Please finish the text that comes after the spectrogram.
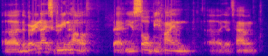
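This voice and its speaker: A man narrating a tabletop game as game master, improvising in a halting way. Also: deep voice, sing-song, vocal fry, slight background noise.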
